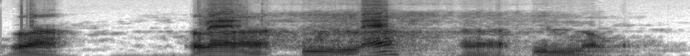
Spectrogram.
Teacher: cara mengucapkan lafaz lam itu ada di ujung lidah mengenai gusinya gigi taring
